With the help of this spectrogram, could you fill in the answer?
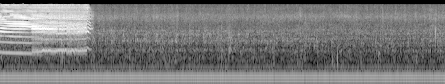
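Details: American bullfrog scream: one high, strained, harmonic wail lasting about a second near the start, then only a constant low hum and a few soft ticks.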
